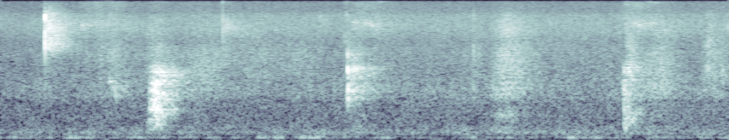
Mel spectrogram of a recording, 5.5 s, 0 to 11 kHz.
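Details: Week-old Labrador Retriever puppies, a litter of seven born May 24, 2021 with mother Belle, make several brief, faint yips and squeaks spaced about a second apart over steady rustling and low hum.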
